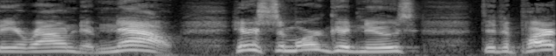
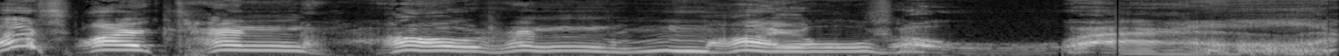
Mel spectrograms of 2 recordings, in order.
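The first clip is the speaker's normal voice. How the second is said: very slow, every word stretched out. Comparing a movie turtle to a senator: Chuck Grassley impression. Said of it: "That's my senator, Chuck Grassley".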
